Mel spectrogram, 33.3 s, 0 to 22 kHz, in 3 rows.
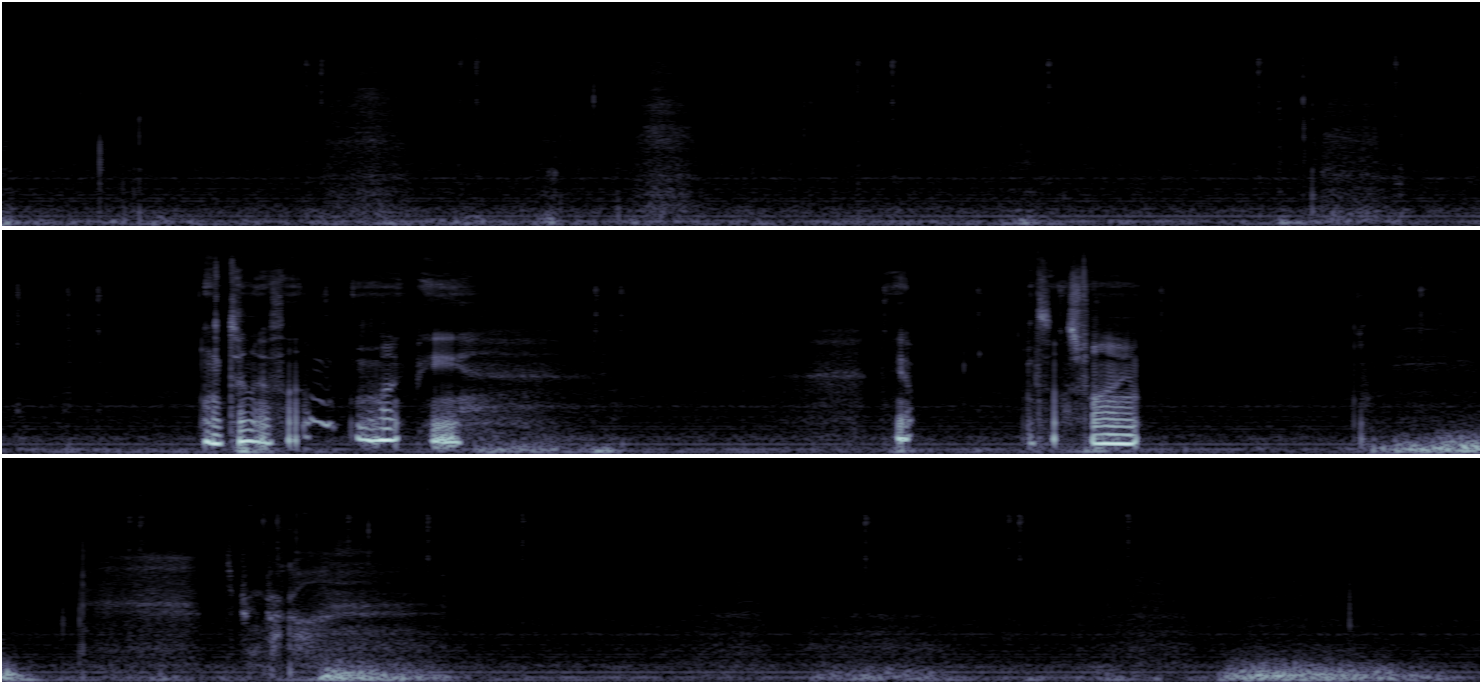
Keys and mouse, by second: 2.2 super+click, 3.4 super+click, 6.4 super+click, 7.8-9.4 alt+super+drag, 10.4 super+right click, 11.6 super+click, 12.9 super+w, 13.5-15.5 super+drag, 15.7-17.7 alt+super+drag, 18.4-19.0 super+drag, 19.3 ctrl+super+z, 19.7-21.7 super+drag, 23.1 super+click, 24.1 super+click, 24.7 alt+super+click, 26.0-28.6 super+drag, 29.7 super+click, 30.6-33.2 alt+super+drag.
